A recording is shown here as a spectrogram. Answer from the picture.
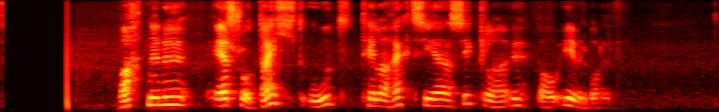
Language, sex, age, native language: Icelandic, male, 40-49, Icelandic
